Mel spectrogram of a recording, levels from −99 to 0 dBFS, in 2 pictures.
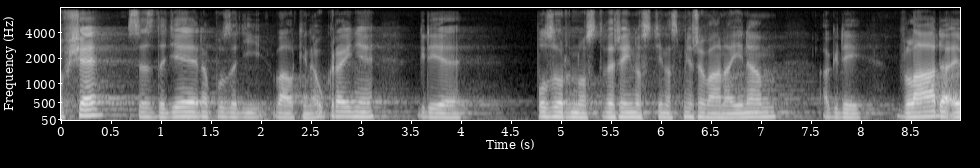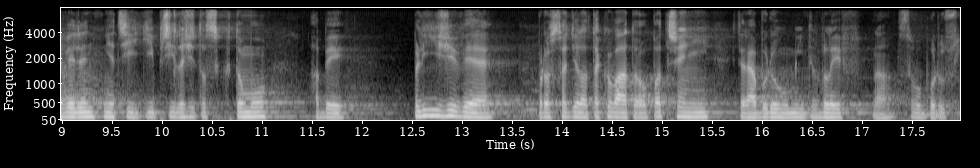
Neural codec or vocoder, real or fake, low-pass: none; real; 7.2 kHz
